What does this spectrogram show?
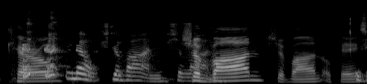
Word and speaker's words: Siobhan: One from and I can't pronounce Irish names. Shibin Carroll, please help me out. Siobhan Carroll. Shiobun Carroll. No, Siobhan.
